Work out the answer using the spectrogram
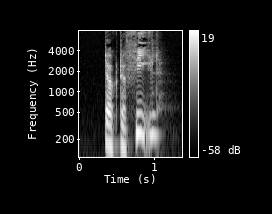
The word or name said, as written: dr.phil.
